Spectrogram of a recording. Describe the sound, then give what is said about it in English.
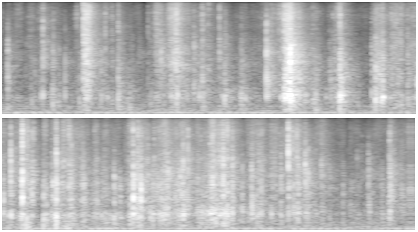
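Papers rustle and crinkle as a fat manila envelope is opened and its contents are pulled out. The crackling, shuffling sheets come in many uneven bursts, with a louder crinkle near the middle. “Okay, so I'm just trying to pull things out of this manila envelope.”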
